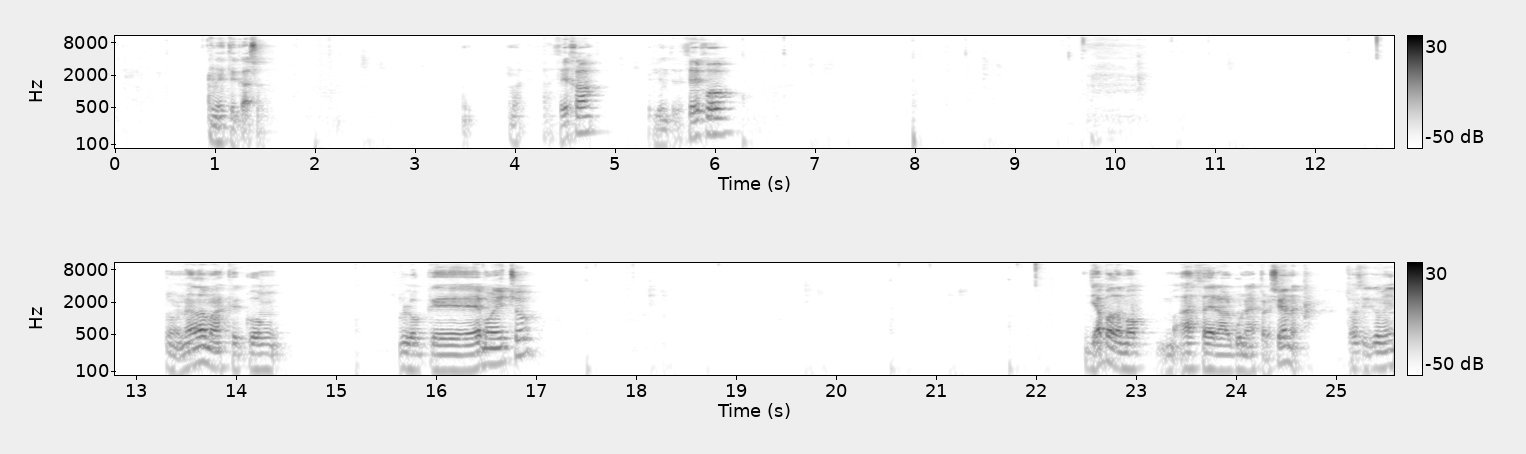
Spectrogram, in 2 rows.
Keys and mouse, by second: 0.6 right click, 2.2 right click, 2.5 g, 4.4 right click, 5.1 g, 6.4 click, 6.8 right click, 7.0 g, 8.1 click, 8.6 right click, 8.7 g, 9.5 click, 9.8-11.0 ctrl+middle drag, 11.0 right click, 11.2 g, 12.4 right click, 12.7-13.8 middle drag, 13.8 right click, 14.3 g, 16.5 right click, 16.6 g, 17.6 click, 18.0 right click, 18.1 g, 18.8 click, 19.7 g, 20.6 click, 21.0 right click, 21.1 g, 21.8 click, 22.1-25.5 middle drag, 25.0 a.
